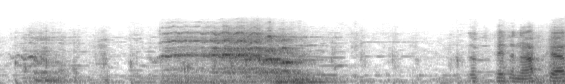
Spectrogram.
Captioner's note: horse whinnying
